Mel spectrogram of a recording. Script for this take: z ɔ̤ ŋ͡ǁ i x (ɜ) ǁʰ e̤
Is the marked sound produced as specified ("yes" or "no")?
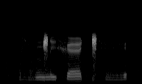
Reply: no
